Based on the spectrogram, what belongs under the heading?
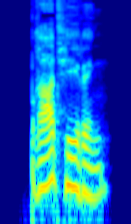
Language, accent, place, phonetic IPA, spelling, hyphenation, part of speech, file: German, Germany, Berlin, [ˈbʁaːtˌheːʁɪŋ], Brathering, Brat‧he‧ring, noun, De-Brathering.ogg
- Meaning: fried herring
